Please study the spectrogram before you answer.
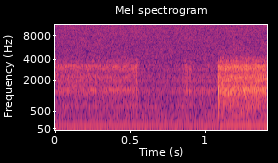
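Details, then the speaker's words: Zenith G615 tube radio (chassis 6G05), no antenna: steady buzzing hiss over a low hum that jumps louder, RF interference from an office computer's power supply in sleep mode about 20 feet away. "That is my office computer, which is about 20 feet from here, and it's not on. My office computer is in sleep mode, and this is what it generates while it's sleeping."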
